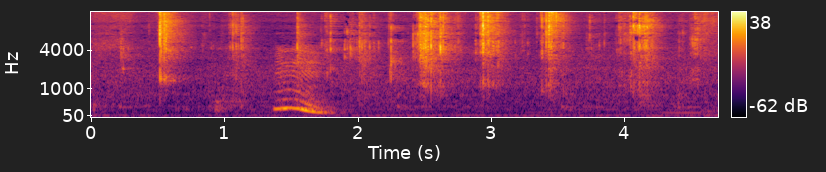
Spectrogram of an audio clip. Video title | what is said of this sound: #shortsviral #shorts | Crispy talaga. Maririnig mo yung tunog ng crispy lechon pork belly.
